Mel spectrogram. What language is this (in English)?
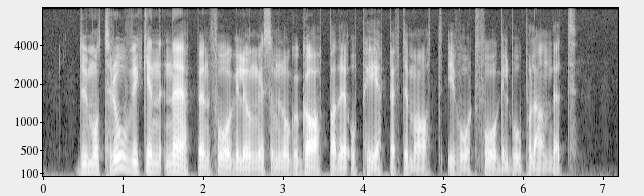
Swedish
